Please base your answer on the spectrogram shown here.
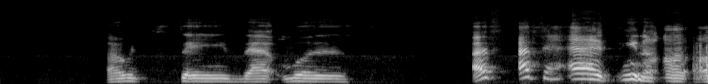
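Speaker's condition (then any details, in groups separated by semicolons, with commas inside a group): Spinocerebellar ataxia type 7, SCA7; speech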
